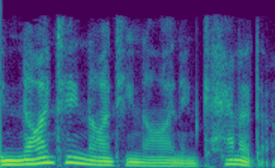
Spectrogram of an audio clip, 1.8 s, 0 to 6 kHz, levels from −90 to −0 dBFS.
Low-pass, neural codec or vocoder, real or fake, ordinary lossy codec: 5.4 kHz; none; real; MP3, 48 kbps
